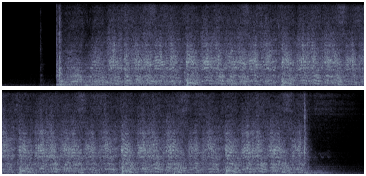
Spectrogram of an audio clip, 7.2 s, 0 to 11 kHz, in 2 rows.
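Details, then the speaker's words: 1973 Ford F-250 unstarted for 18 years, cranking with no spark to the plugs: steady starter churning about three turns a second for six seconds, no firing; owner plans to recheck the plug, then pull points and condenser. "all right i'm gonna pull the plug real quick and uh check it again uh if it's still not sparking i'm gonna go ahead and uh pull the points and the condenser and go from there"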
